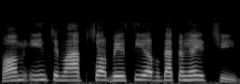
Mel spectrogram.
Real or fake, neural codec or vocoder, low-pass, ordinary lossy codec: fake; codec, 16 kHz, 0.5 kbps, FreqCodec, larger model; 7.2 kHz; none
